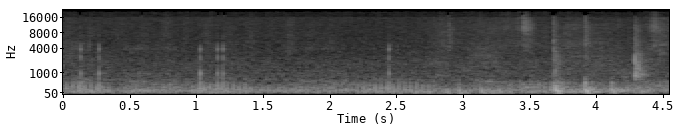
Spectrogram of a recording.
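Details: Pet cat's rumbling purr captured on an iPhone with a Shure MV88 external microphone for ASMR; even low throbbing, a few soft clicks early and brief sharper rustles near the end.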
